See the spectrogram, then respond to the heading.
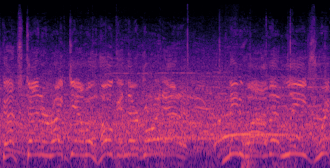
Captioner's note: crowd cheering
